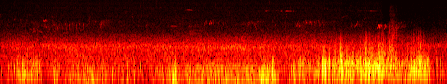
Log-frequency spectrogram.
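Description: A horse's hooves clop slowly on a paved path.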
